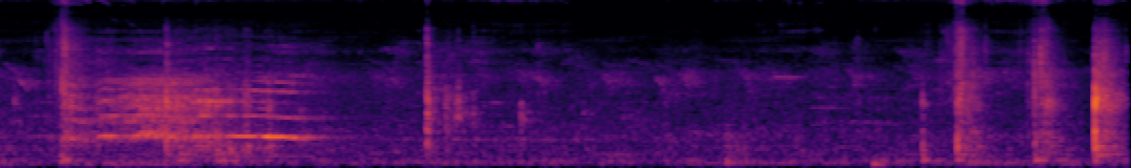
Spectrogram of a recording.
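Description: Backyard chickens cluck and a rooster crows while being fed, the crow loud and stretched near the start, followed by scattered clucks and sharp pecking knocks at moderate distance.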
